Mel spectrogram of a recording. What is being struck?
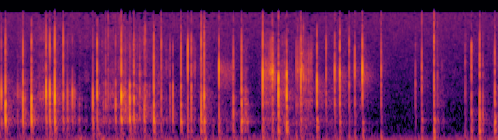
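Leather sneaker with rubber sole.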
